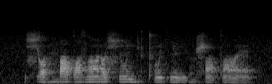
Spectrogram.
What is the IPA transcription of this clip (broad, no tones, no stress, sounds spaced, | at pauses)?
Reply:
ɕ ɔ ɾ æ̤ ɾ ɛ dˤ ɛ zˤ ɛ̃ ɾ ɔ ɕ ũ bʲ ɔ̤ tʼ ũ sʲ ũ nʲ ɔ̤ ʂ ɛ̃ tˤ ɛ̃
